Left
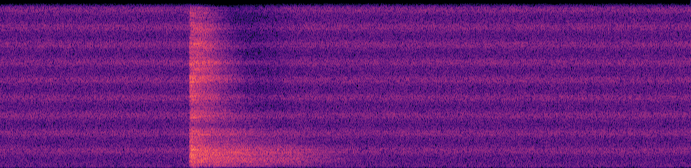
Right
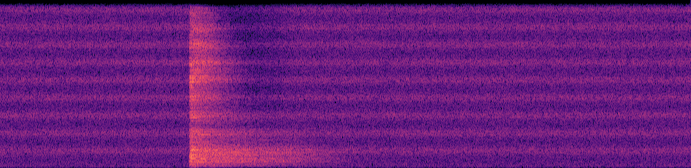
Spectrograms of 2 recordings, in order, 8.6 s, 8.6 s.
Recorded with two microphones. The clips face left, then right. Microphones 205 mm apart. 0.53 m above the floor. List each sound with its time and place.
2.4 s breathing: 30° right (ahead or behind), 1.7 m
